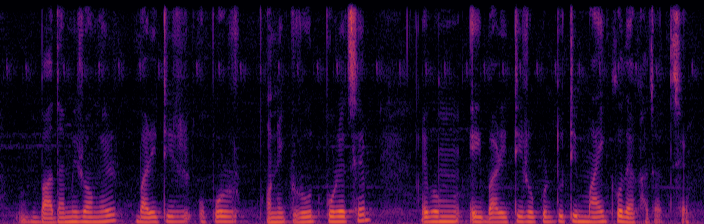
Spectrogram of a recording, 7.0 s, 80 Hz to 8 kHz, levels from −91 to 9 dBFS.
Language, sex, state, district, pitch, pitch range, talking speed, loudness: Bengali, female, West Bengal, Malda, 175 Hz, 170-180 Hz, 145 wpm, -34 LUFS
